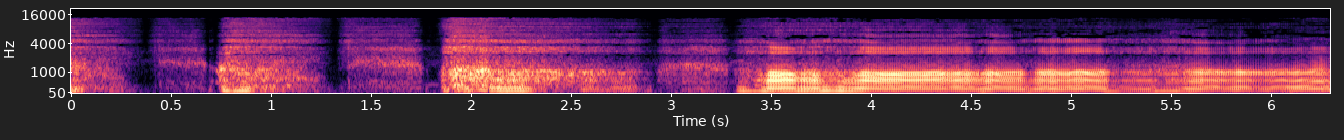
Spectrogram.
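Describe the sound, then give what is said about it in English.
A voice imitates labored breathing: a series of sharp, raspy gasping inhales that stretch into a strained, wheezing moan, loud with no words spoken. “And I start getting a breathing disorder.”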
